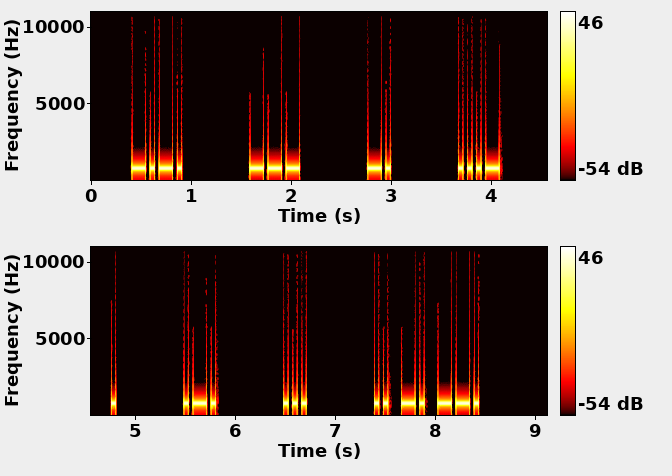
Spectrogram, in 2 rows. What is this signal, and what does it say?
Morse code, heard as a keyed tone, about 27 wpm, 800 Hz. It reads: C O N V E R S ING
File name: Special INGs-mp3s / Special INGs-mp3s / SlowToFaster ing @25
